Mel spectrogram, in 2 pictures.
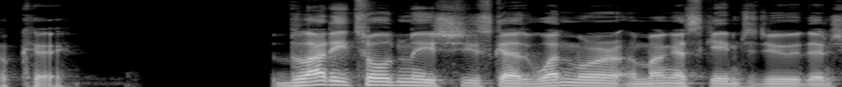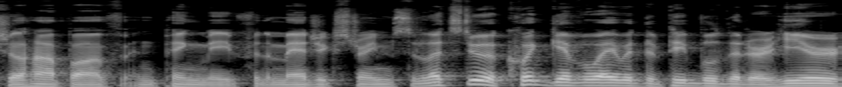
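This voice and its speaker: In a plain, everyday voice, a man with an American accent speaks fairly low in pitch at a fairly quick pace. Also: lively intonation. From Detroit, US Midwest. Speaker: game streamer. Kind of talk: live stream chat. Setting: live stream.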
